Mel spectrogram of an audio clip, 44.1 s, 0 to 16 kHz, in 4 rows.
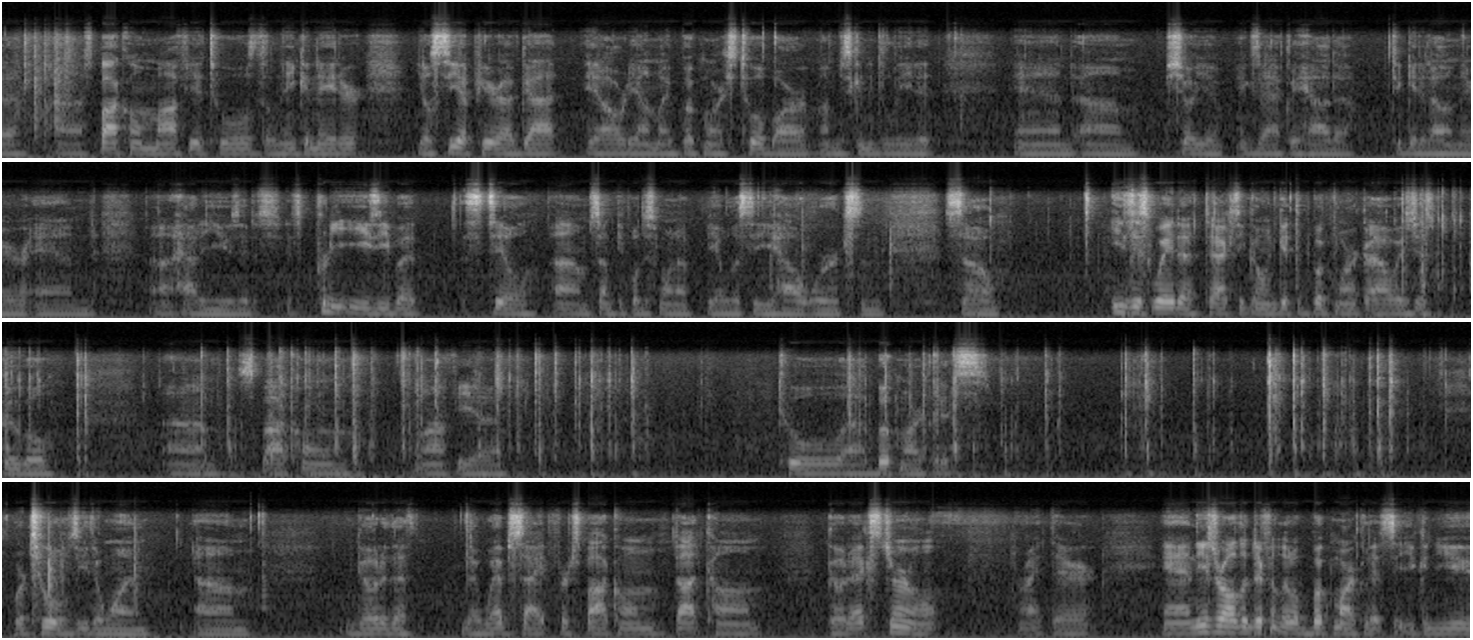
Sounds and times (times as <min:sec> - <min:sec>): Speech: 0:00.0 - 0:07.0, 0:07.6 - 0:18.6, 0:19.2 - 0:22.4, 0:23.2 - 0:25.9, 0:27.8 - 0:29.5, 0:33.1 - 0:35.0, 0:35.6 - 0:40.1, 0:40.7 - 0:44.0.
